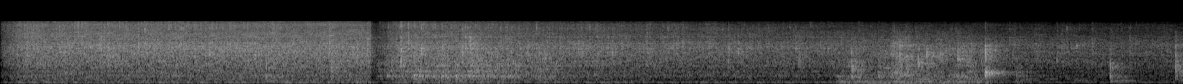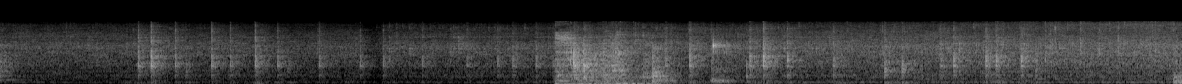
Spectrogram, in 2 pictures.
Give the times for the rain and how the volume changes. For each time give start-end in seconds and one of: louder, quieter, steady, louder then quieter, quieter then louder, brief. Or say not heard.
0.0-23.6 quieter then louder.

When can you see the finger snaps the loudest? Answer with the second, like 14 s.
19 s.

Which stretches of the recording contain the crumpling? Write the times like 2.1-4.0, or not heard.
3.8-5.6, 8.3-9.9, 17.4-18.4.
